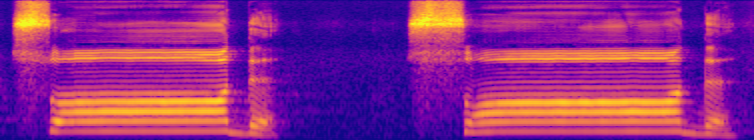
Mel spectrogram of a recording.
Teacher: صاد کی آواز موٹی ہے، سیٹی کی آواز آئے مگر موٹی آواز آئے،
